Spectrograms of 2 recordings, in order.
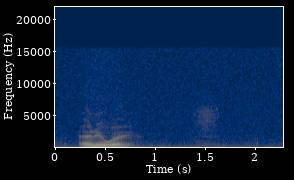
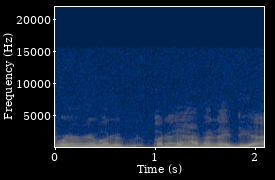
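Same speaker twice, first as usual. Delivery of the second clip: sudden idea; 11 semitones higher than usual. Retold or imitated. Menotti suddenly gets an idea.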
